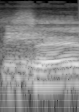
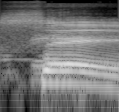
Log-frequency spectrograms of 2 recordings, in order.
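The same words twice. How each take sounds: First: The vowel is a plain short 'eh' sound. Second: The vowel glides as a full 'ay' sound. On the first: The speaker calls it wrong. "പറയാന്നുള്ളതിന് സേ അല്ല" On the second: The speaker calls it right. "എവിടെയൊക്കെ എ കാണുന്നു അവിടെയൊക്കെ എ എന്ന് പറയണം"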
